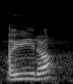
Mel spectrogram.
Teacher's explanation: را کو پر کریں، قاف کو بھی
